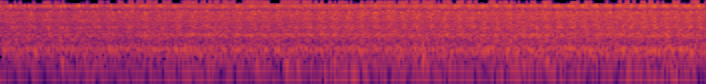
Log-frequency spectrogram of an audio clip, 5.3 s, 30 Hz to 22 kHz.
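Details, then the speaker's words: 2003 Audi A6 idling after a jump-started cold start following about six months of sitting; even, steady idle hum with no ticking or misses, no smoke, running smoothly though it needs some work. "this is a great running car and it's not perfect it's going to need some work"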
